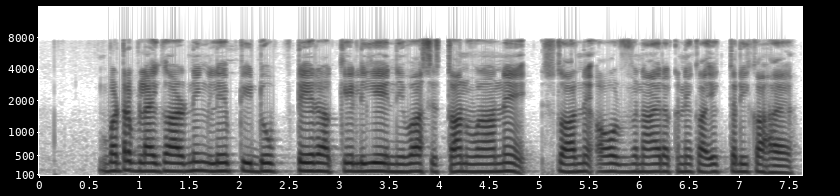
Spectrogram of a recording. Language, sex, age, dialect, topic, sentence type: Hindi, male, 25-30, Awadhi Bundeli, agriculture, statement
